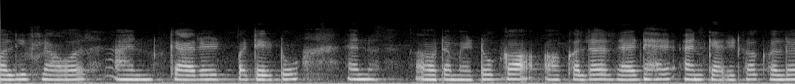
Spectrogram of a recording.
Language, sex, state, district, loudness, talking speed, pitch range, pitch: Hindi, female, Chhattisgarh, Bilaspur, -16 LUFS, 130 wpm, 220-230 Hz, 225 Hz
